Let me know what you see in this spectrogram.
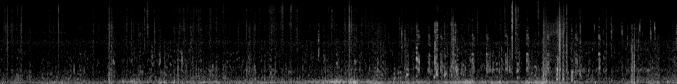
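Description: Birds calling and clucking, coming thicker from about halfway through, over a low steady rumble.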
